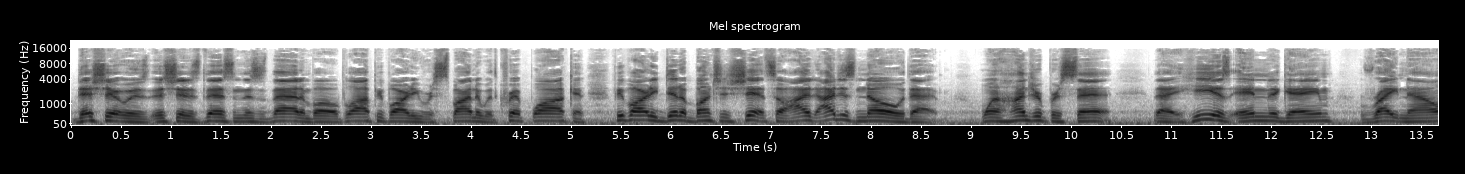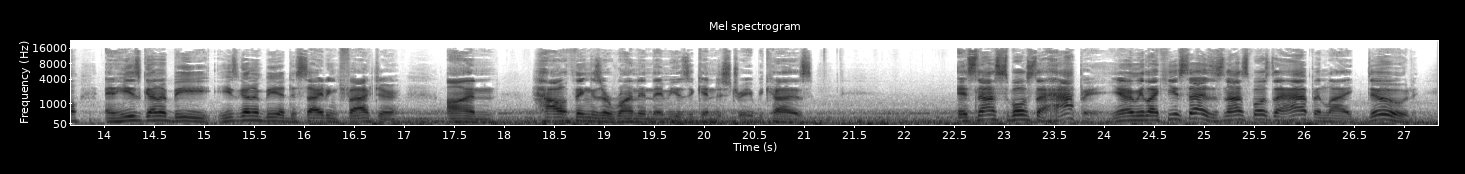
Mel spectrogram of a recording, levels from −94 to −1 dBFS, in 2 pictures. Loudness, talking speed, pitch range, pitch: -16 LUFS, 190 wpm, 110-150 Hz, 130 Hz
